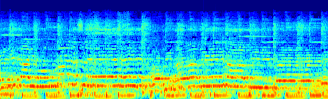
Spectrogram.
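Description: A woman singing karaoke into a handheld microphone over a loud backing track with a pulsing bass beat.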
